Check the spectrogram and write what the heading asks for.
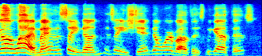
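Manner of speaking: high-pitched retold brush-off of someone's nerves; imitated breezy reassurance. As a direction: wave off the worry, pitched well up. Guest waves off host's nerves.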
